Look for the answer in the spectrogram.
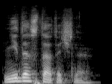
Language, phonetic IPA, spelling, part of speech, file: Russian, [nʲɪdɐˈstatət͡ɕnə], недостаточно, adverb / adjective, Ru-недостаточно.ogg
- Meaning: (adverb) insufficiently (not sufficiently); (adjective) short neuter singular of недоста́точный (nedostátočnyj)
